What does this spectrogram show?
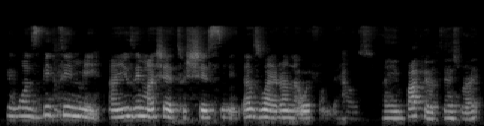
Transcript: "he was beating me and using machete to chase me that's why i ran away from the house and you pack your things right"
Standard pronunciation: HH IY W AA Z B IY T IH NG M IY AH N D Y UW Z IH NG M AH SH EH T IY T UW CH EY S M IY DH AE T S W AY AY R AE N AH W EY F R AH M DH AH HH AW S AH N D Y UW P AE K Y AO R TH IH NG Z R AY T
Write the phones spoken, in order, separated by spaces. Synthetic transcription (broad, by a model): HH IY W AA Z B IY T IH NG M IY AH N Y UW Z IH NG M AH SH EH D T UW SH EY S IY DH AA T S W AY AY R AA N AH W EY F R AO M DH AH HH AW S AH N Y UW B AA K Y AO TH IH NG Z R AY T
